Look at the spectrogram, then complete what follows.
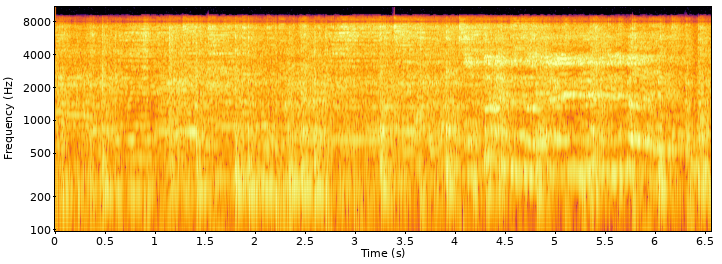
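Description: Live blues band playing: electric guitar over electric bass and a drum kit, amplified through the stage PA.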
